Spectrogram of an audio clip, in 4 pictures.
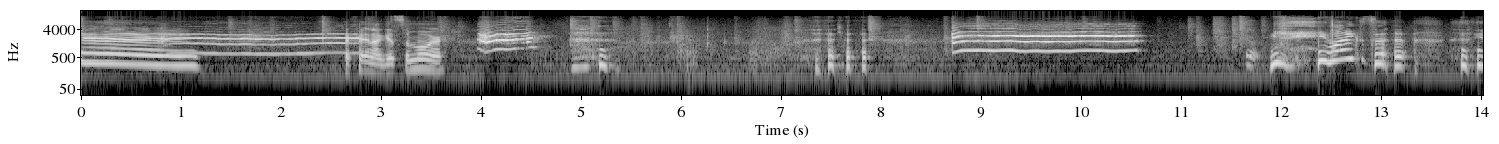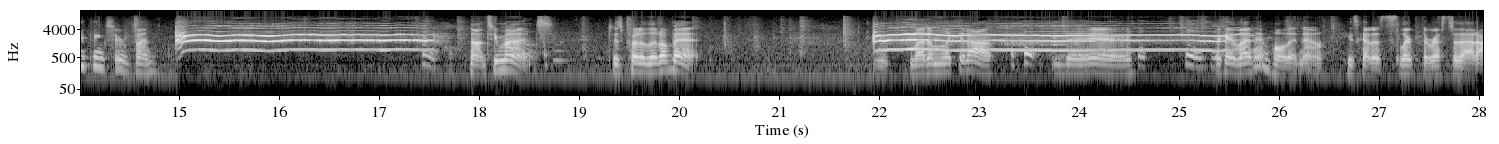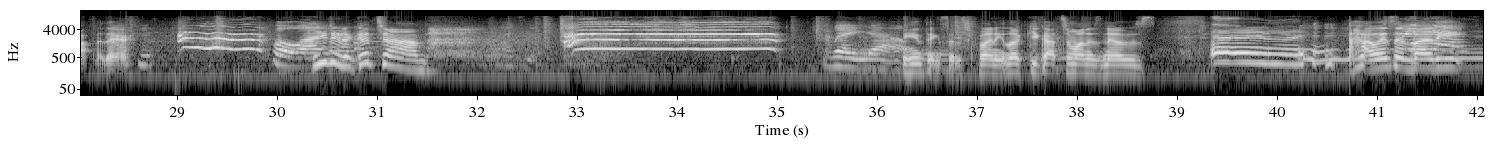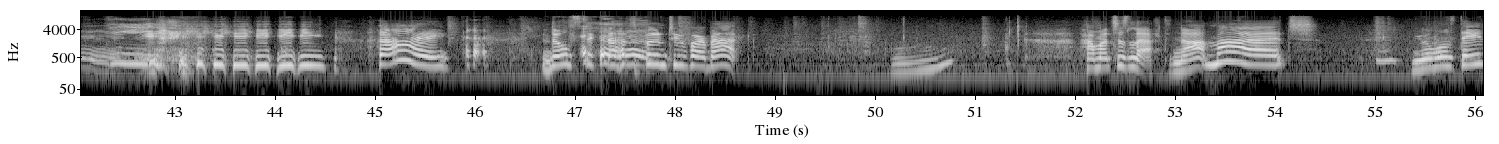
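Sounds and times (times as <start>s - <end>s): child squealing: 4.0s - 4.7s, 8.7s - 10.7s, 15.0s - 17.8s, 22.0s - 25.9s, 29.0s - 30.5s, 32.8s - 35.1s, 41.2s - 42.6s
child vocal sounds: 15.3s - 17.8s, 22.0s - 25.7s, 39.4s - 42.8s.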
